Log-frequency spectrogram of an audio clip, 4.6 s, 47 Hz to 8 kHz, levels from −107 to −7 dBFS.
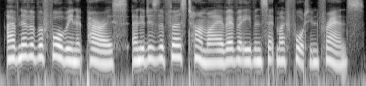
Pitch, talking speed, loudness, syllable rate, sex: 215 Hz, 290 wpm, -17 LUFS, 6.7 syllables/s, female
